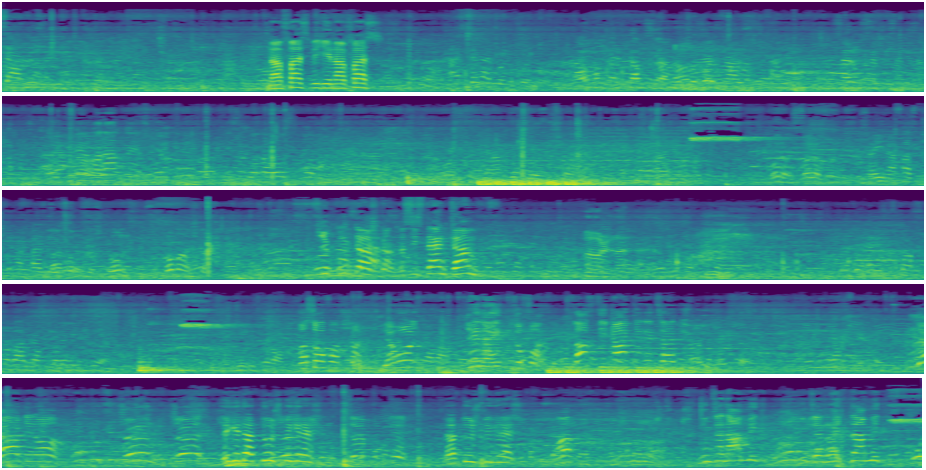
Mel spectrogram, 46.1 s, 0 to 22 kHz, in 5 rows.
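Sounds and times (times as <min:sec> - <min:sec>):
people calling in a large hall: 0:29.4 - 0:30.4, 0:44.9 - 0:46.0.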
